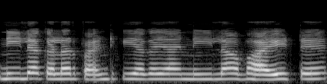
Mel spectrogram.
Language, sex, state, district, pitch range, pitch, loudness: Hindi, female, Uttar Pradesh, Gorakhpur, 245-255 Hz, 250 Hz, -15 LUFS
